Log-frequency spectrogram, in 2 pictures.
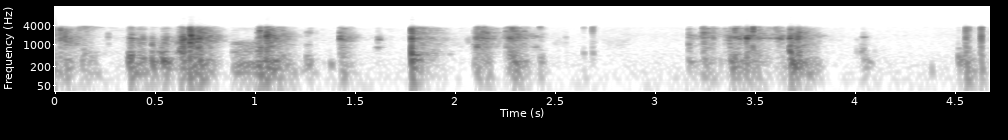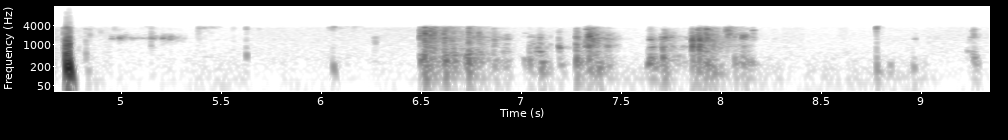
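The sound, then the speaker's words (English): Someone rummages through a pile of pens, trying to find one that works, with bursts of plastic clattering and rattling, a sharp click partway through, and short quiet pauses between handfuls. No one speaks. “I know, I got a bunch of pens and none of them were right.”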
